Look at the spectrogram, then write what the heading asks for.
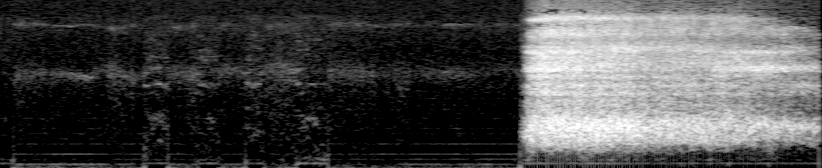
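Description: Slow nasal breathing, with a faint background hum at the start, then a loud, close, breathy exhale that tapers off gradually over a couple of seconds.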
